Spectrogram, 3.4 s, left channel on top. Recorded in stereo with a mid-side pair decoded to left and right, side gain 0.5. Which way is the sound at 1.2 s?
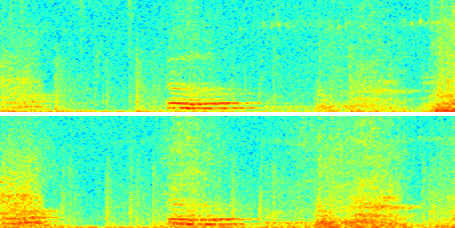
15° left.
